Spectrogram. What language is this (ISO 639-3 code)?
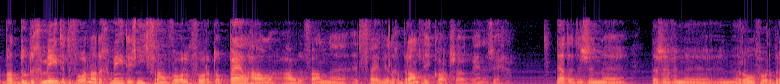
nld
